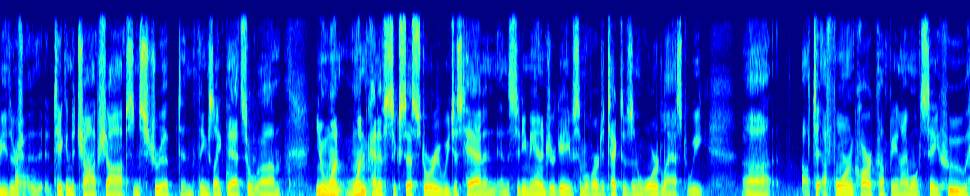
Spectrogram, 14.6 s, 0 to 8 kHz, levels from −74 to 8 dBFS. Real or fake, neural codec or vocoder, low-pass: real; none; 7.2 kHz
